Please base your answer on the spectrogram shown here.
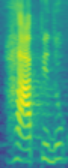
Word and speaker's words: rápido: o professora não é porque rápido é uma proparoxítona perfeito vamos pagar letras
